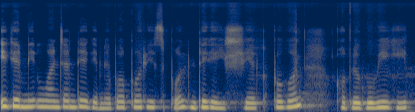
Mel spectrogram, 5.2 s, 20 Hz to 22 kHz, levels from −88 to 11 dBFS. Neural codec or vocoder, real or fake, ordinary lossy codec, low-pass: autoencoder, 48 kHz, 32 numbers a frame, DAC-VAE, trained on Japanese speech; fake; none; 19.8 kHz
